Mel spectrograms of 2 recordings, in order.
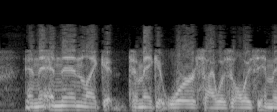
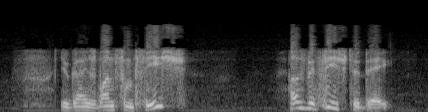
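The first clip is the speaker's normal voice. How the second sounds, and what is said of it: Exaggerated mock Norwegian accent. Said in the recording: “imitating the Norwegian accent ... This is your imitation of the people of Norway ... super, super insulting and inaccurate”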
